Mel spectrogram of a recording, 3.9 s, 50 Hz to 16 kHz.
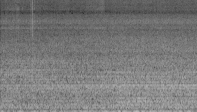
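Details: Old rusty, dust-caked 12-inch exhaust fan found in storage, running at full speed: deep constant drone with rough rumble beneath, sounding worn and noisy; cause suspected, not confirmed.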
